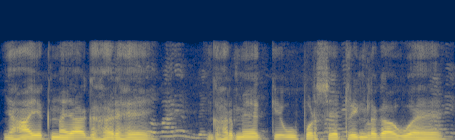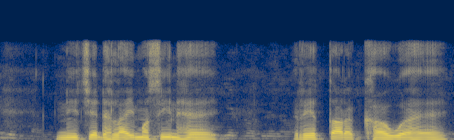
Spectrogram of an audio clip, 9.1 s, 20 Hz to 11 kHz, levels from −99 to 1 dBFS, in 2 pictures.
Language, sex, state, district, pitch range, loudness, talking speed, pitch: Hindi, male, Rajasthan, Nagaur, 130-145 Hz, -16 LUFS, 130 wpm, 135 Hz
